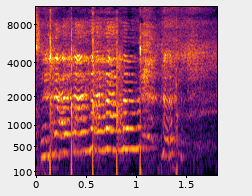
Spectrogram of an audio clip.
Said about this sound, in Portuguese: Aplausos, aplausos. Aplausos, aplausos.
